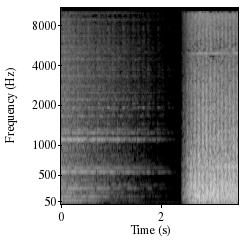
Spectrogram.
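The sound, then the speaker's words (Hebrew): A huge helicopter's rotor roar, loud and dense with rapid pulsing, bursts in abruptly after a stretch of music fades into silence. “וואו, איזה מסוק ענק, כמה מתנות.”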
